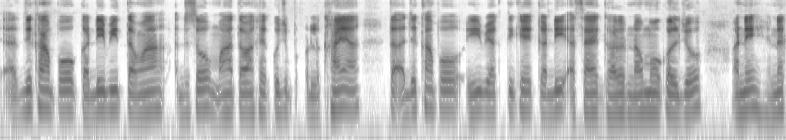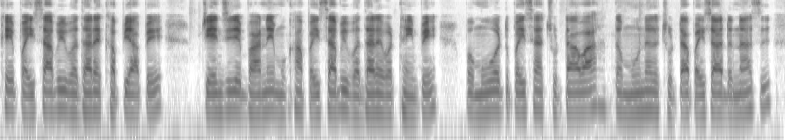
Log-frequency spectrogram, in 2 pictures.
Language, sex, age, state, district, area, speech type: Sindhi, male, 30-45, Gujarat, Junagadh, rural, spontaneous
